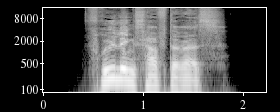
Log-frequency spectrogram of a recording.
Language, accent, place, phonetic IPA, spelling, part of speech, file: German, Germany, Berlin, [ˈfʁyːlɪŋshaftəʁəs], frühlingshafteres, adjective, De-frühlingshafteres.ogg
- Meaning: strong/mixed nominative/accusative neuter singular comparative degree of frühlingshaft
